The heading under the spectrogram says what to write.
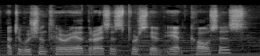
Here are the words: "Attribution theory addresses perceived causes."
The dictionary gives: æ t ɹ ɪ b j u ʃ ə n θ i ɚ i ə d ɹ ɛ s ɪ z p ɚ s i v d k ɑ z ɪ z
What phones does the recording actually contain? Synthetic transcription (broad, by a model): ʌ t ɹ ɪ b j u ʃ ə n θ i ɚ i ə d ɹ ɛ s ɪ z f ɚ s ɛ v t k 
